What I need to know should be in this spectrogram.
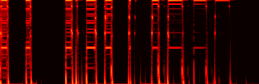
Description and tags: simple but lovely bleepstaken from vectrave an experimental virtual synthesizer by JackDarkjust compressed and equalized[part of a pack called iLLCommunications]
fx, bleep, tlc, computer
